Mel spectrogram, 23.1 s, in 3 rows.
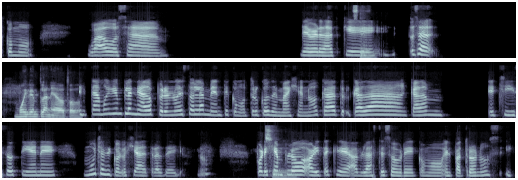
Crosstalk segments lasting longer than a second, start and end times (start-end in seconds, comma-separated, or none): none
